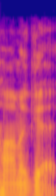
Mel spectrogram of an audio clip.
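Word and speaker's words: Mohamed Gueye: Hawk's pronunciation guide. Should have looked at this before. Mohamd. Muhammad Gay.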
